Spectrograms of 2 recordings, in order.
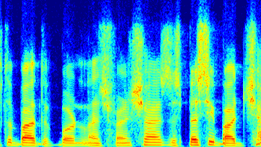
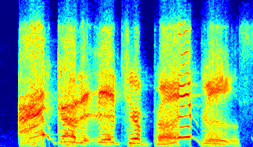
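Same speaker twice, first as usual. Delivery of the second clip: loud, crazed, rasping shriek with drawn-out "babies"; 10 semitones higher, 7 dB louder than usual. Gamer, urged on by a friend, does a Borderlands bandit impression. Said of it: "make an impersonation of the of Bandit from Borderlands".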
